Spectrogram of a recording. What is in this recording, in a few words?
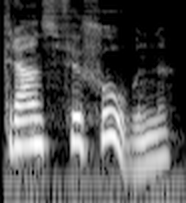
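"transfusion", Swedish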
